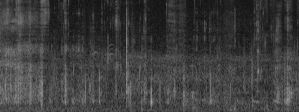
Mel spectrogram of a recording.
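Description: A person eating rice and stinging-nettle soup by hand, chewing with many small mouth clicks. A louder hiss-like burst comes in the first second.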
